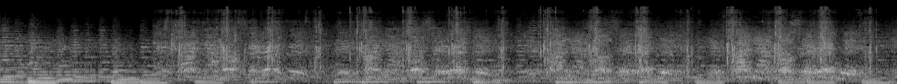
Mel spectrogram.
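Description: A large crowd at a Partido Popular rally in Valencia, Spain, chants the slogan "España no se vende" in loud, rhythmic unison. Voices rise and fall in repeated bursts with a pounding beat underneath and no pauses.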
